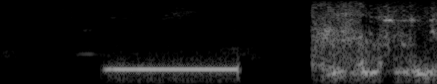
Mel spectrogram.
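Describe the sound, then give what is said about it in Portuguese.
A single steady telephone tone at a mid pitch holds for under a second while a call is placed to a client, then stops, and a voice starts talking. “Tô ligando pro meu cliente, tá, gente?”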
